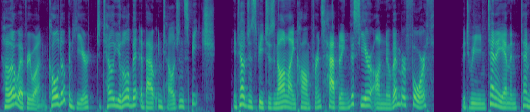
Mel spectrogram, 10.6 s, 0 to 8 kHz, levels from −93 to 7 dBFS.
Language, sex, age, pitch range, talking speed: English, male, 30-49, 120-180 Hz, 175 wpm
